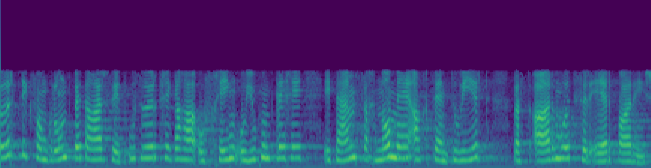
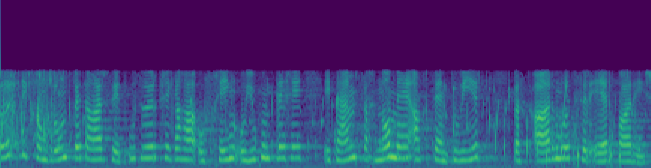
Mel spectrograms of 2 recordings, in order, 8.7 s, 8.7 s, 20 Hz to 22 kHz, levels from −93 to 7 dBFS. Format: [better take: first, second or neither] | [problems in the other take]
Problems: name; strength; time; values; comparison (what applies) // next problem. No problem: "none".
first | background sound (Liquid); 15 dB below the speech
